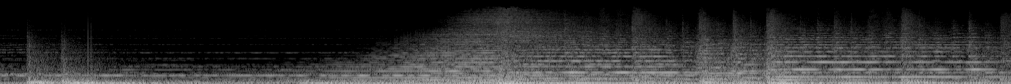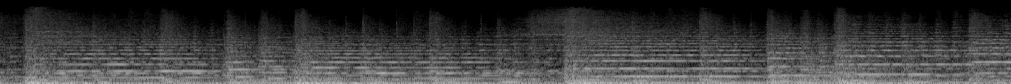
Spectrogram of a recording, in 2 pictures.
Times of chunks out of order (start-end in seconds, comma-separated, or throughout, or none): 0.88-0.92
